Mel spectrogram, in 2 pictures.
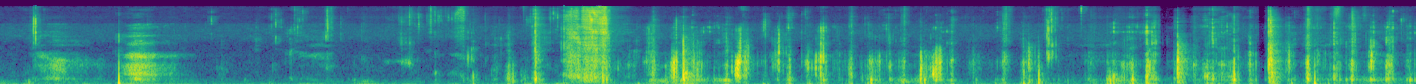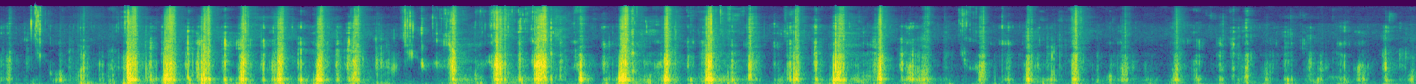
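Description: Close-miked chewing and crunching of crisp food, mukbang-style: crunches start sparse and grow dense and loud after about ten seconds, with a short pause in between.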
